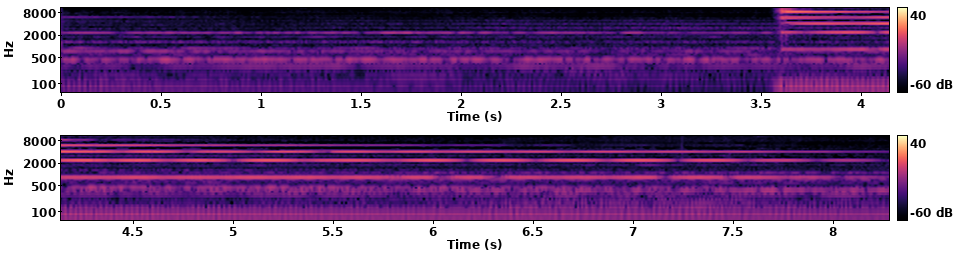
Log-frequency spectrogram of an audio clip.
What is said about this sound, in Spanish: Cuando escuches la campana, vas a abrir los ojos lentamente.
